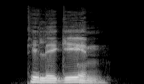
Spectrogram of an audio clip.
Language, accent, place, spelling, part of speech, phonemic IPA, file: German, Germany, Berlin, telegen, adjective, /teleˈɡeːn/, De-telegen.ogg
- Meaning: telegenic (having an appearance and exhibiting qualities attractive to television viewers)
